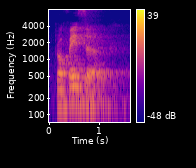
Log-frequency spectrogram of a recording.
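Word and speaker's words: professeur: I told when letter a is followed by a consonant in the same syllable, a will be pronounced a. So here professor and then sir, because already I told when there are two s, Yeah. then s will pronounce sir as is.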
